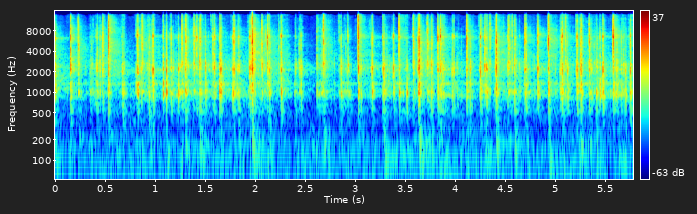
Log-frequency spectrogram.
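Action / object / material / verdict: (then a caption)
tap / plastic-keycap mechanical keyboard / plastic / none. Fingertips and nails type on a full-size black backlit mechanical keyboard with plastic keycaps, lit red, pink and blue. A steady stream of sharp, bright clicks and clacks comes through, with very little low end.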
